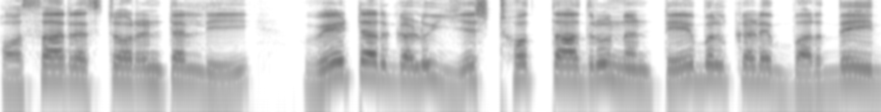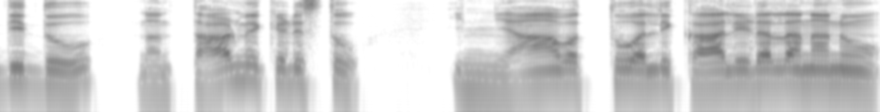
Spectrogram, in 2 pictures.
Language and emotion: Kannada, disgusted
